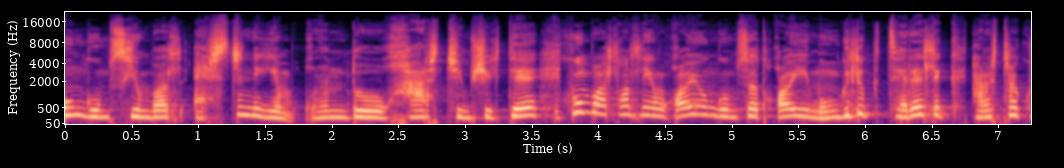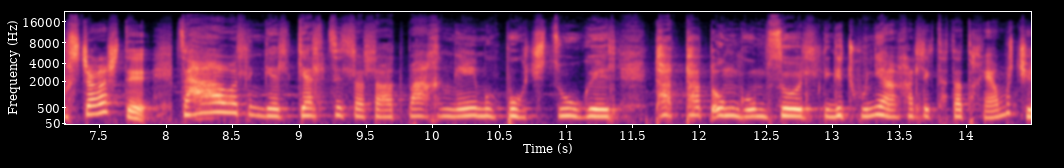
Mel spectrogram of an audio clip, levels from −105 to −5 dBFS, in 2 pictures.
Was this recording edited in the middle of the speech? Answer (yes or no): yes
